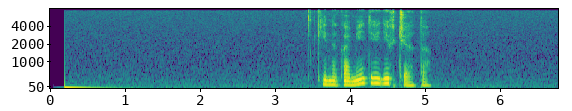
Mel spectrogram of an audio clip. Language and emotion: Russian, neutral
